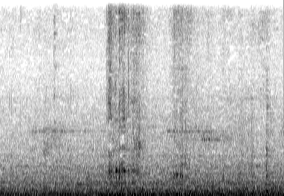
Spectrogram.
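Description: Someone bites into a crispy fried vadi made from drumstick leaves, giving two close, sharp crunches against quiet background hiss.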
